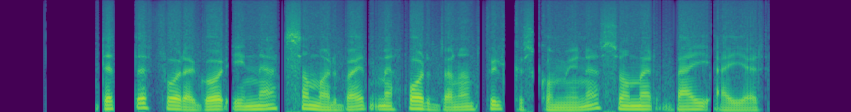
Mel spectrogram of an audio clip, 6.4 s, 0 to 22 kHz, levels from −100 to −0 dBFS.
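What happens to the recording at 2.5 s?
At 2.5 s the speech carries the same heavy 1-bit DFPWM compression damage heard across the whole clip. Each sample is a single bit nudging an adaptive level up or down, so strong broadband quantisation noise makes everything fuzzy and crackly, with treble buried in hiss. The damage fits a rate around 48 kbps.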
